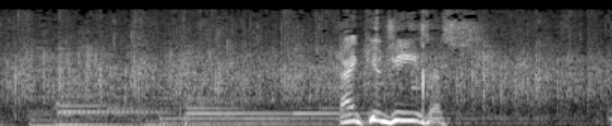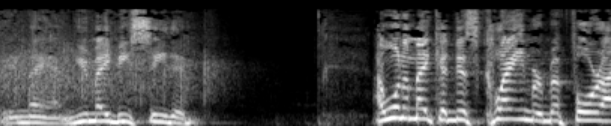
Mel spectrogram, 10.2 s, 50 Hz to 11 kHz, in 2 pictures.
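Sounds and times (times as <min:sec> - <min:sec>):
organ or keyboard chords: 0:00.0 - 0:07.0
audience clapping hands in praise: 0:00.0 - 0:07.2
speech: 0:02.8 - 0:04.0, 0:05.1 - 0:06.8, 0:08.2 - 0:10.1.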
